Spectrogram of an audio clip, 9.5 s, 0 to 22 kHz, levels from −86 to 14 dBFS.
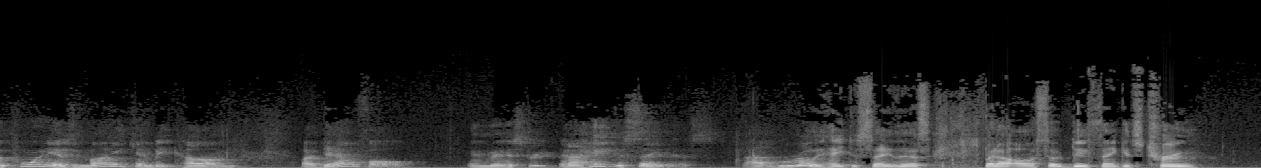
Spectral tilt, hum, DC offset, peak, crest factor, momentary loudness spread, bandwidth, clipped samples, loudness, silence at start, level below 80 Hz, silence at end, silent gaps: -6.5 dB/octave; none; under 0.1%; 0 dBFS; 16 dB; 14 LU; 13.5 kHz; under 0.1%; -15 LUFS; 0 s; -44 dBFS; 0.4 s; none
